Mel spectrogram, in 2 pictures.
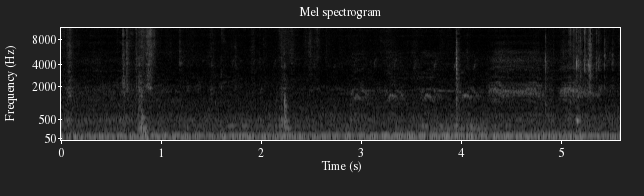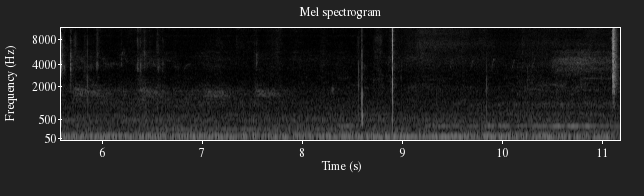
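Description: Birds calling in the background, a run of short repeated calls in the middle, over a steady low rumble, with a few sharp clicks.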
